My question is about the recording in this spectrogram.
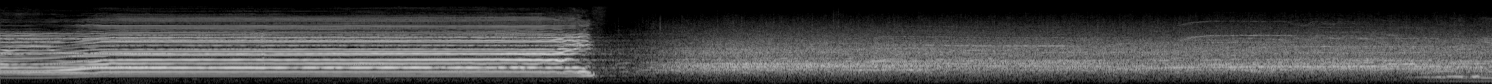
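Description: Women's barbershop quartet singing a cappella, holding a final chord that steps up in pitch about a second in and cuts off together about six seconds in. The audience then applauds and cheers, with a few whoops.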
